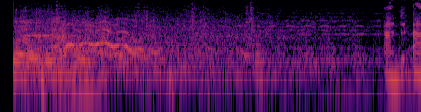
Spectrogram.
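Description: A horse whinnies at a horse eventing competition, a rising and falling neigh near the start, followed by faint hoof and background noise and a brief shout at the end.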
